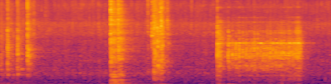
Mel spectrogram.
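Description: A utensil stirring confit garlic into sauce in a pan, several short scraping strokes with a faint sizzle beneath, then a longer sustained stir, close and clear with no talk.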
